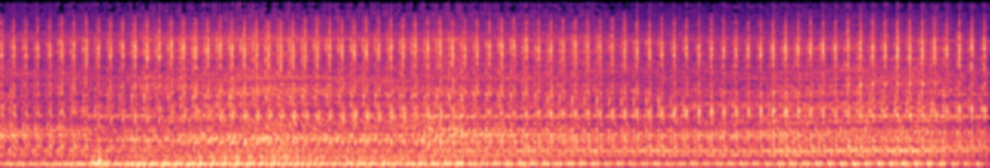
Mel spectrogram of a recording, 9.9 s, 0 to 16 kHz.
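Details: Subaru EJ206 engine, part 2: sharp, even knocking just under three a second rides steadily over the running engine, pointing to internal engine knock.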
